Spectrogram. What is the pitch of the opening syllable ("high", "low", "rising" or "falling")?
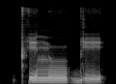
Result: high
